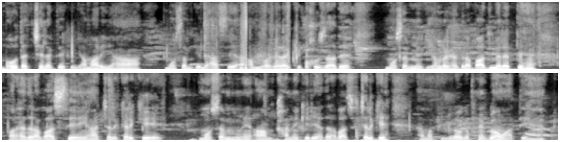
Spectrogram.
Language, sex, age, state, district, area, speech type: Urdu, male, 30-45, Bihar, Supaul, rural, spontaneous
